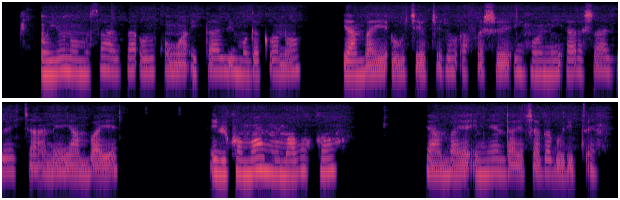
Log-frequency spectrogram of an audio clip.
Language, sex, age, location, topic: Kinyarwanda, female, 25-35, Musanze, government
